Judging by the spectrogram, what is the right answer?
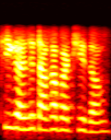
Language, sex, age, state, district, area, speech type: Bengali, female, 18-30, West Bengal, Purulia, rural, conversation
